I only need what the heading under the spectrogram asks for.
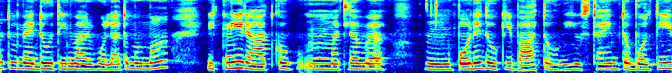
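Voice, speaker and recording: A woman in her forties telling a devotional story to listeners, slow and earnest, pausing often and addressing them respectfully. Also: fairly high pitch, mellow. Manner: slow, earnest, with frequent pauses. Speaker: devotee sharing experiences.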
